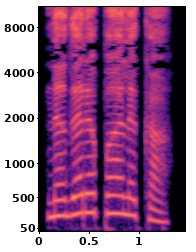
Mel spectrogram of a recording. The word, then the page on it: ನಗರಪಾಲಿಕೆ: nagara pālike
